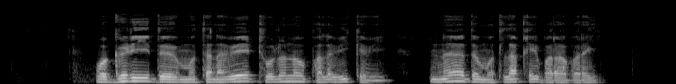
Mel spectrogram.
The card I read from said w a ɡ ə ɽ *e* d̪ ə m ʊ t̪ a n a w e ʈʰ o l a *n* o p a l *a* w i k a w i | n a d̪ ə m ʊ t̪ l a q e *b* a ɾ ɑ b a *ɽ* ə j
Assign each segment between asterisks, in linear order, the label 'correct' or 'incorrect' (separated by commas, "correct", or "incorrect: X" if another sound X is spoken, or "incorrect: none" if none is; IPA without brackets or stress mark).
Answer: incorrect: i, correct, correct, correct, incorrect: ɾ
